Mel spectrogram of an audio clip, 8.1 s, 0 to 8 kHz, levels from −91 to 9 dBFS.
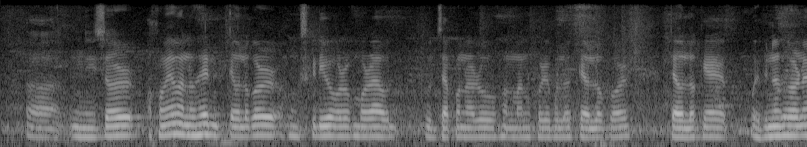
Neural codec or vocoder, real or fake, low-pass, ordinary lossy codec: none; real; 7.2 kHz; none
